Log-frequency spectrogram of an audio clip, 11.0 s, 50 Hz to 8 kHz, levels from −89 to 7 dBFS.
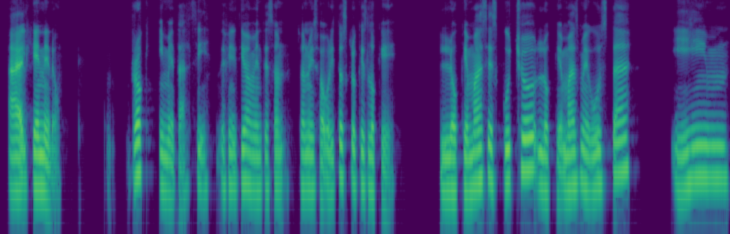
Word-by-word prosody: Ah, 130 0 +8
el - - -1
género. 140 -5 +3 1.0
Rock 185 +3 +3 0.2
y 145 - -1
metal, 130 +2 -3
sí, 140 -2 -7
definitivamente, 140 -2 -2
son 150 0 -6
son 140 -1 -2
mis 135 +1 -1
favoritos, 175 +3 -1
creo 150 - -2
que 150 - -3
es, 140 - -3
lo 130 -2 -1
que 100 -9 -8 0.6
lo 130 -1 +2
que 135 - +1
más 150 +6 +2
escucho, 170 +5 +2
lo 135 -3 -1
que - - -3
más 145 +3 +1
me 150 -4 +1
gusta 185 +9 0 0.6
y, 160 +4 -1
mm 170 -1 -2
150 Hz, 155 wpm, -24 LUFS, 135-165 Hz, 1.0 s, Ah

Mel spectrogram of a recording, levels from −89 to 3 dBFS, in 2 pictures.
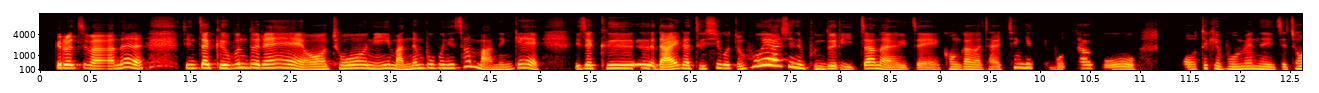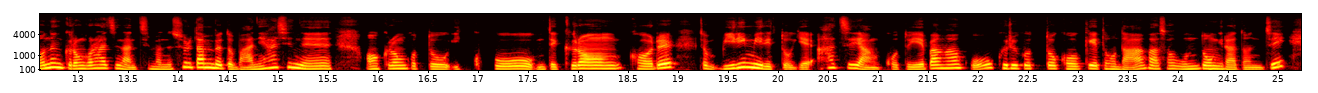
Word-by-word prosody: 그렇지만은 215 0 +3 0.4
진짜 220 +1 +4
그분들의 235 -2 +3
어 160 +3 -1
조언이 205 +1 0
맞는 195 +3 -1
부분이 225 -1 -1
참 310 +4 -4
많은 145 - -5
게 225 - -1 0.3
이제 195 +3 +1
그 210 0 +3 0.2
나이가 185 +8 +3
드시고 200 +3 -3
좀 175 -3 -7
후회하시는 350 - +3
분들이 175 -1 -2
있잖아요 195 -4 -1
이제. 130 -1 -6
건강을 155 -2 -5
잘 - - -9
챙기지 250 -1 -2
못하고 145 -1 -7 0.4
어떻게 180 +5 -6
보면은 165 +1 -4
이제 150 0 -8
저는 210 - +3
그런 195 -4 0
걸 195 +2 0
하진 215 -2 -2
않지만은 145 +2 -6
술, 275 - -2
담배도 240 - +5
많이 140 +6 -4
하시는 215 -8 +1 0.3
어 170 +1 -1
그런 195 +2 -1
것도 165 -5 -4
있고 165 +3 -1
인제 145 +2 -4
그런 195 +1 +2
거를 185 +10 +4 0.2
좀 185 -9 -6
미리미리 210 - +5
또 125 -2 -5
예 125 - -2
하지 235 -3 -2
않고 125 +2 -6
또 145 0 -7
예방하고 215 +8 0
그리고 200 -2 +1
또 195 0 0
거기에 170 +1 0
더 170 -2 -6
나아가서 180 +7 -3
운동이라든지 170 - -2
190 Hz, 315 characters per minute, -24 LUFS, 160-220 Hz, 0.4 s, 담배도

